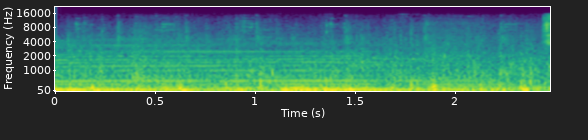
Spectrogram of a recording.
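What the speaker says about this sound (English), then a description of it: "This horse is so slow." Horse hooves clip-clop at a steady, somewhat slow gait in Red Dead Redemption II, set in Saint Denis, heard close and continuous with faint wheel and ambient noise.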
